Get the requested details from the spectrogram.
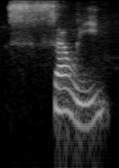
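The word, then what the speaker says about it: Selye: life it was published in 1956 but Dr Sally that's how we pronounce it talks about stress from physiological perspective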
